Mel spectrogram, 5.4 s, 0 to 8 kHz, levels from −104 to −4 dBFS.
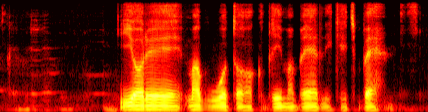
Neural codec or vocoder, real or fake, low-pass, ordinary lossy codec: codec, 16 kHz, 0.9 kbps, LongCat-Audio-Codec; fake; 7.2 kHz; none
